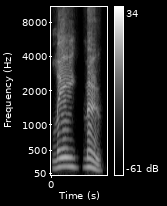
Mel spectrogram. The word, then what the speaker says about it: Limu: It's Lee Jeans and Moo Cow, Limu.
